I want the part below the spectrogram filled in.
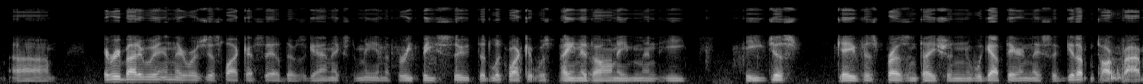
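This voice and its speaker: With a Southern US accent, a man speaks at a fairly quick pace in a fairly low, bright, sharp voice with monotone, flat intonation. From US South. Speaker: credit management professional. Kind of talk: interview storytelling. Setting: radio show.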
